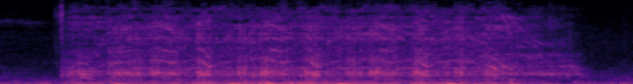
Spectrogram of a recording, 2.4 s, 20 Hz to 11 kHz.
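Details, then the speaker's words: Honda XR650L that kept dying intermittently: starter whirs about two seconds with uneven pulses but never fires, because a loose clip on the connector into the box by the battery wasn't fully seated. Cranks but won't start. "it's got to be clipped in all the way if that's a little bit loose it'll die like that that's what it was doing won't start like"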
